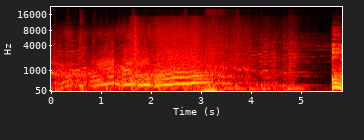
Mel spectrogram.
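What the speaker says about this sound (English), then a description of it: "And drives his car into the lake." In a film scene, a car is driven into a lake: a continuous roaring engine with whining, squealing tires and skidding across several seconds, loud and close, ending in a brief muffled gap and then a sudden burst.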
